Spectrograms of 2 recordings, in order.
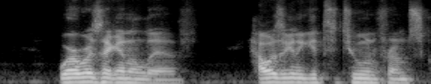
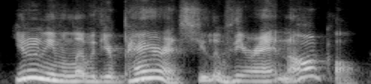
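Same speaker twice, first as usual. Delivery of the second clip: higher-pitched, disbelieving objection; acted protest; 5 semitones higher, 4 dB louder, faster than usual. Teen kicked out answers his friend's offer, protesting.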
